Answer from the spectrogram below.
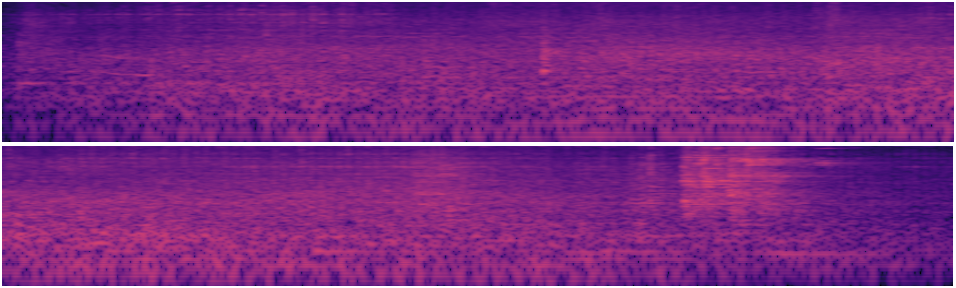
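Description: A loud, steady rumble of an elevated SkyTrain passing overhead fills the scene, with a brief sharp metallic screech near the end before the noise starts to ease.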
